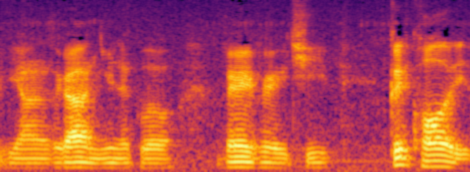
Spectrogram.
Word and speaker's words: Uniqlo: majority of the stuff is at uniqlo at uniqlo is how you say anyways majority of the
